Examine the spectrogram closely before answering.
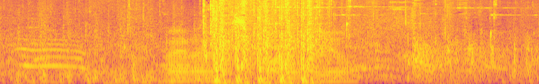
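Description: A submachine gun fires a rapid burst in a video game.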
